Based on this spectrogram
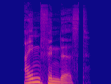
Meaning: inflection of einfinden: 1. second-person singular dependent present 2. second-person singular dependent subjunctive I
- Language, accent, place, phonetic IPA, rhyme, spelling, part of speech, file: German, Germany, Berlin, [ˈaɪ̯nˌfɪndəst], -aɪ̯nfɪndəst, einfindest, verb, De-einfindest.ogg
